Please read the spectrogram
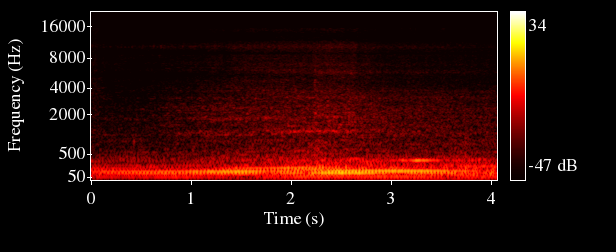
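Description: A motor engine running, growing louder towards the middle and then fading, its pitch stepping down a little about halfway through, like a vehicle passing by.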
